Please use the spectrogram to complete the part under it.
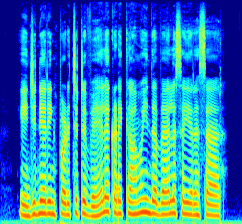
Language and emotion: Tamil, sad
